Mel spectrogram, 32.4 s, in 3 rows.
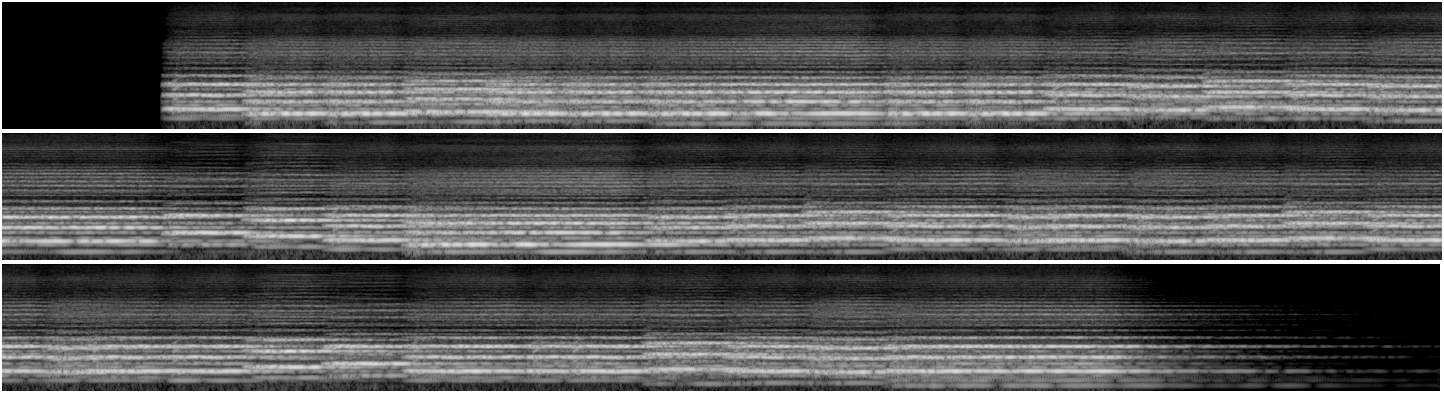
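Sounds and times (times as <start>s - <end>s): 
alto voice singing SATB practice music: 1.2s - 31.0s.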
